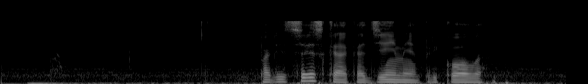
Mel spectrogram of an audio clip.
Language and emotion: Russian, neutral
